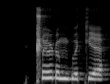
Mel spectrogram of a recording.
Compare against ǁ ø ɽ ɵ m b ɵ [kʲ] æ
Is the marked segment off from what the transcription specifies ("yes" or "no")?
no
